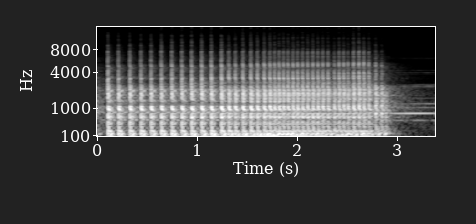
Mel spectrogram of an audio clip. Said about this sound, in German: Dann das Rasseln von Ketten und das Geräusch schwerer Riegel. Und die große Tür ging auf.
